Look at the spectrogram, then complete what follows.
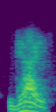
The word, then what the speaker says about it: Guy: So, Guy, it's as deep a G as you can get. Guy, okay?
